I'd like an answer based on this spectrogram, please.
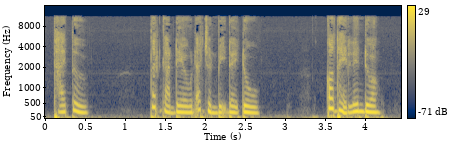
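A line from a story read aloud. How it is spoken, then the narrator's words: Softly spoken. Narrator (Vietnamese): mở miệng khẽ nói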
